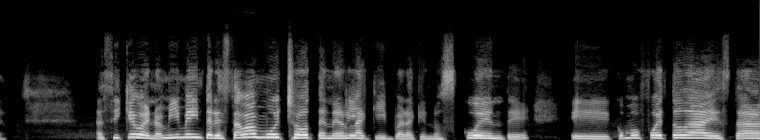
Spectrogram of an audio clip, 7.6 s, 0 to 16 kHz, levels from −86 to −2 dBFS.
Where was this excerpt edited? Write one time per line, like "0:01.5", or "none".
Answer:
none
